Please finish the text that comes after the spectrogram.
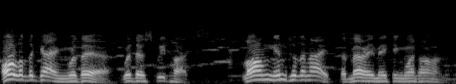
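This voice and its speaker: A man's voice: a little high, lively intonation, fairly quick. A man narrating a western story in dramatic, scripted 1940s radio style. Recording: tinny old radio recording. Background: music.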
